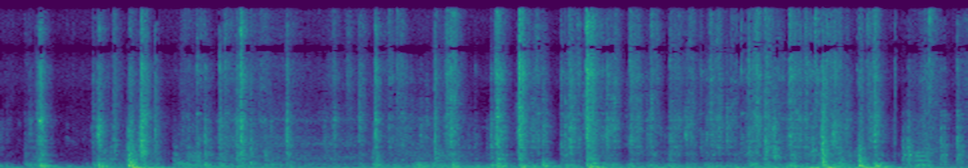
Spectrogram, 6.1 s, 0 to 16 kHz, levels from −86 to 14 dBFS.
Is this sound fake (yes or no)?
no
